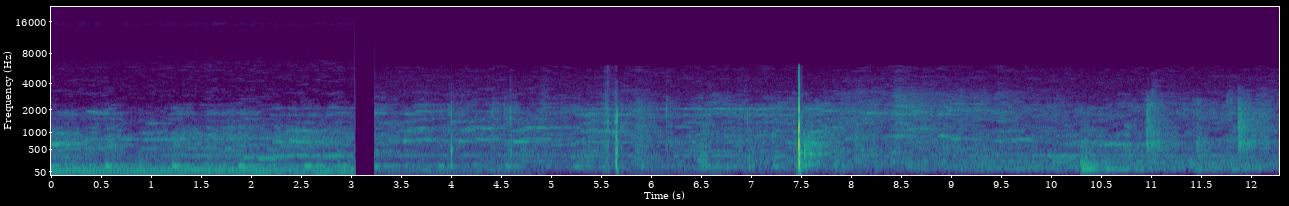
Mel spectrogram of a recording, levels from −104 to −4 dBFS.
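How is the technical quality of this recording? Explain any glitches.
The recording has one fault that lasts to the end. At 3.03 s, after a 200 ms silence, the sound turns dull and boxy, with nothing above 6 kHz. It drops about 5 dB and gains a new noise floor roughly 30 dB down. A plain filter would only remove highs, but here the gap, tone, level and noise all change at once. That likely means the input switched to a poorer device.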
